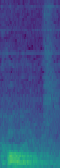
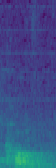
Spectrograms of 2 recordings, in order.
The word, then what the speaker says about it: colleagues: they're not my colleagues it's not stressed on the league but it's stressed on the cold without any weakening they're not colleagues they're colleagues criminal names like sulfate there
